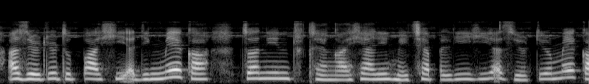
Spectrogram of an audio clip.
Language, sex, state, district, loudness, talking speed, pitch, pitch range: Mizo, female, Mizoram, Aizawl, -18 LUFS, 175 wpm, 245 Hz, 235-265 Hz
